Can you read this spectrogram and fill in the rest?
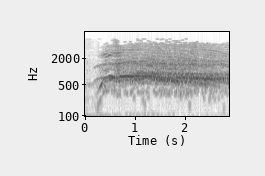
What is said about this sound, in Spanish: Vamos a hacer ahora algo para remarcar la felicidad que nos invade. Primero vamos a gritar otra vez.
